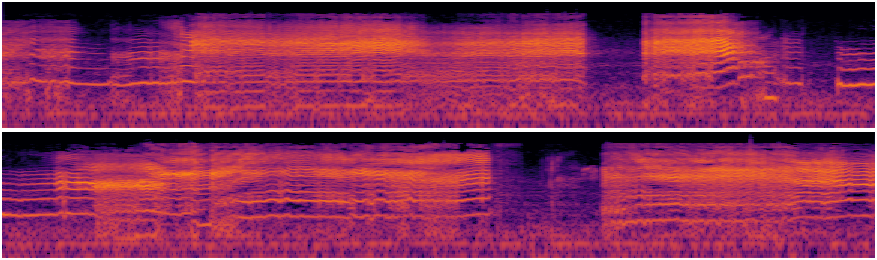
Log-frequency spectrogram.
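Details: Pet otter squealing while being pampered: repeated bursts of loud, shrill, harmonic whining, each a second or more long, separated by short gaps, pitch wavering up and down.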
